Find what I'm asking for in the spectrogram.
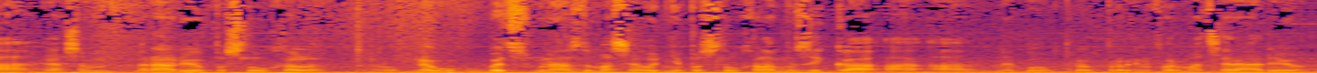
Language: Czech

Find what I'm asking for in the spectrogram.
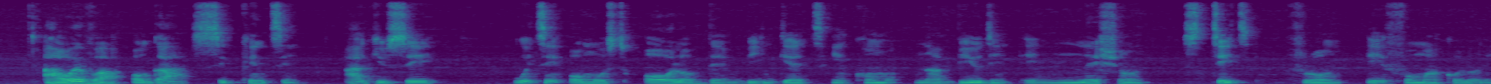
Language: Nigerian Pidgin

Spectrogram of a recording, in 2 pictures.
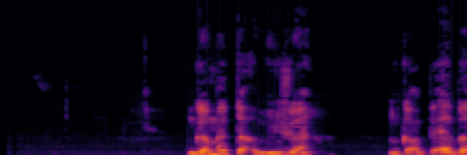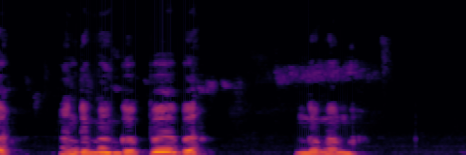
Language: Fe'fe'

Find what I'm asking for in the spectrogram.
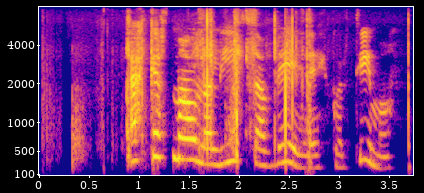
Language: Icelandic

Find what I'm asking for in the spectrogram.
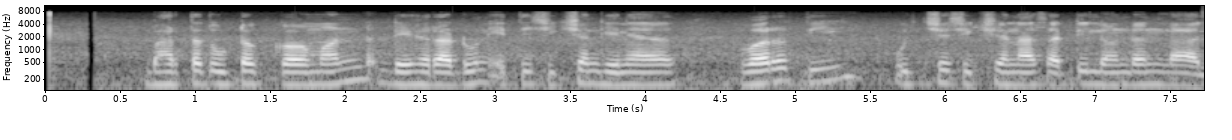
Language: Marathi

